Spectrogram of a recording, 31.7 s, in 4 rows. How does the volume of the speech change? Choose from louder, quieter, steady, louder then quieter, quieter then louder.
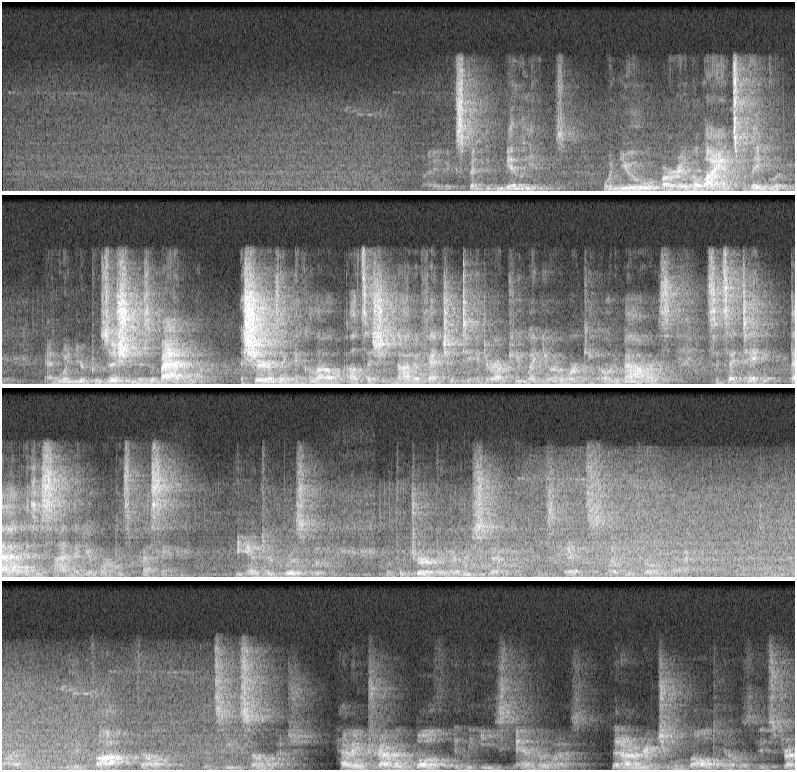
quieter.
